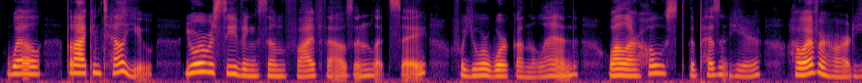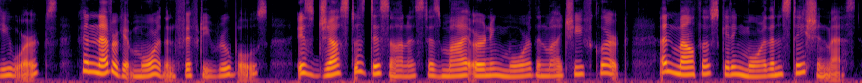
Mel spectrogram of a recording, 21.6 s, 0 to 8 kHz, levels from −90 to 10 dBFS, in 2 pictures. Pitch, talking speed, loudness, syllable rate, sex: 205 Hz, 155 wpm, -21 LUFS, 4.0 syllables/s, female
